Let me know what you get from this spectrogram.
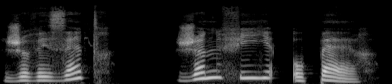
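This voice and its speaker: A woman's voice: fairly low pitch, sing-song, dry recording, clean studio sound, exaggerated voice. A woman reading as a friendly young Englishwoman. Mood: curious. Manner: slow, carefully articulated reading.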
